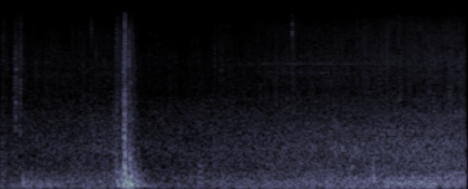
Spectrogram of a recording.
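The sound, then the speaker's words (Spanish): A car rolls in and parks on a back street at a coliseum, its engine a steady low rumble, broken early on by one short, dull thump. No one speaks. “Cuando llegamos al Coliseo, … se estacionó en una calle trasera.”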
